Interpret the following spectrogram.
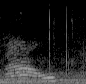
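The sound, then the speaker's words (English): A young child's voice imitates a cat with one drawn-out, wavering meow, clear, followed by a few faint clicks and quiet room noise. “What does a kitty cat say?”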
